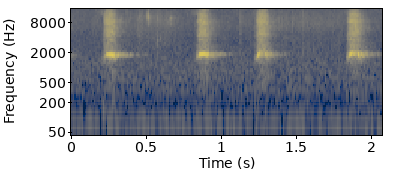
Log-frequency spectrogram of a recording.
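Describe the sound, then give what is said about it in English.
A person whistles an imitation of the blue quail's chukar call from West Texas hills: four sharp, bright chirps that start high and drop quickly, evenly spaced and loud, with silence between them. “But if you've ever chased blue quail across those hard scrabble hills in West Texas, the sound you hear them make occasionally is called the chukar call.”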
